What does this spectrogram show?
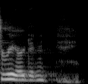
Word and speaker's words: Reardon: What's the right pronunciation? Thank you. It's Reardon.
